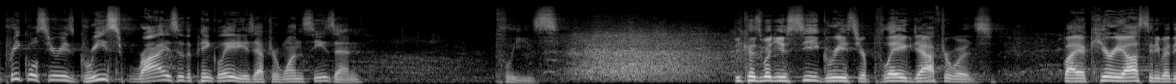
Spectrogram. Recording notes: Live from San Francisco!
